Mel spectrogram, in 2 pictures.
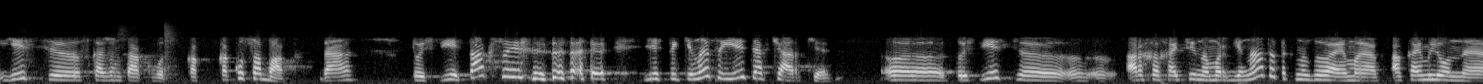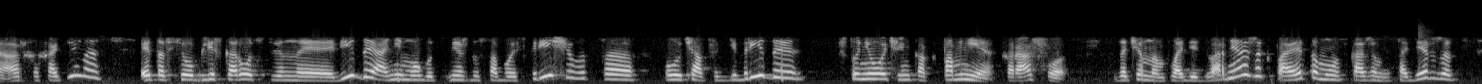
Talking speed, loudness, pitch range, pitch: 105 wpm, -18 LUFS, 195-280 Hz, 220 Hz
